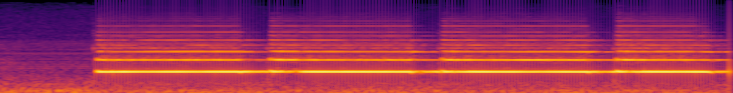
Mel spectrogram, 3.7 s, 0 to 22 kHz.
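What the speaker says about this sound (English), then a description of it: "We do a push-up to A, like this, and play A 4 times." A recorder plays the note A four times in clean, steady, sustained tones with short breaks between them, loud and close with no talking.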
